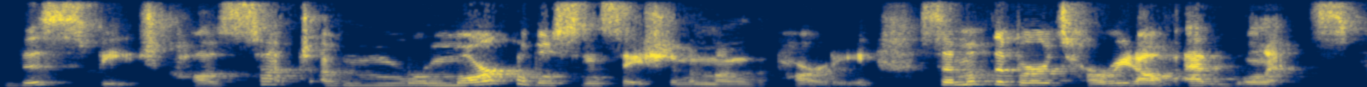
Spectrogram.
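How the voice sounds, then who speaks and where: A woman reading a children's story aloud with chatty asides to young listeners, in an animated way. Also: medium pitch, normal speed. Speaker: storybook reader. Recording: roomy echo.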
